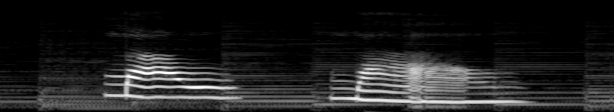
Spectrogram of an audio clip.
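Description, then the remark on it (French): A cat meows twice in quick succession, each call loud with a drawn-out, falling tone, the second slightly longer. No voices or other sounds accompany it. “Quant au chat, tout en retirant ses bottes, il lui raconta tout.”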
